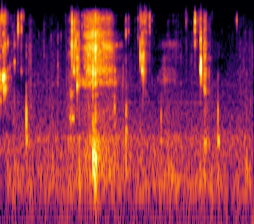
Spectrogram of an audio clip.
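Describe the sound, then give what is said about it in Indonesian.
Quiet, wet chewing and slurping of an egg, heard as a few soft, moist mouth bursts separated by short pauses, alone without talking. “Aku lagi seruput ini telur. Nyam nyam nyam. Telur.”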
